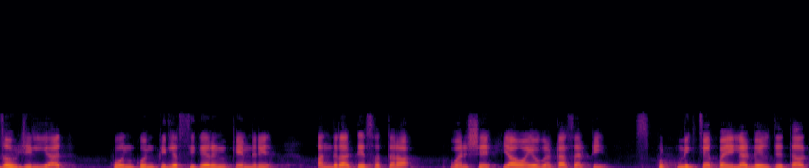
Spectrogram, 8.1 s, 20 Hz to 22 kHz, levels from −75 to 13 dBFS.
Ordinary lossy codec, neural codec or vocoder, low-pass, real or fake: none; codec, 16 kHz, 1 kbps, FunCodec, trained on Chinese and English, 50 frames a second; 7.2 kHz; fake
